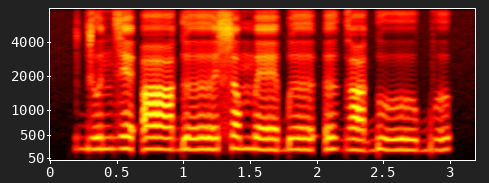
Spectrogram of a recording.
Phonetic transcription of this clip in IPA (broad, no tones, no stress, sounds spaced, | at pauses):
d ʊ n z ɛ ʔ ɑː ɠ əː s ɒ m ɛː ɓ əː ʔ ə ɡ ɑ ɠ ʊː b ʊ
